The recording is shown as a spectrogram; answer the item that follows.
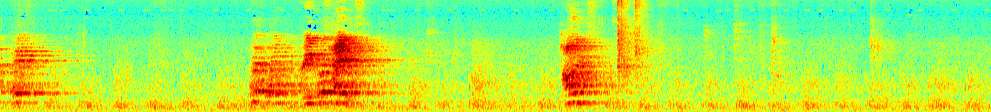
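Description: A color guard commander's drill commands, three long drawn-out shouted calls about four seconds apart, echoing in a large gym. A couple of sharp knocks from the drill movements come near the end.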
